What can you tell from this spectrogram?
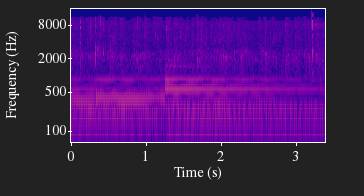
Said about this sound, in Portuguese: Aplauda Ele mais forte. Aplauda mais, aplauda mais, não para não.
